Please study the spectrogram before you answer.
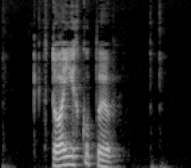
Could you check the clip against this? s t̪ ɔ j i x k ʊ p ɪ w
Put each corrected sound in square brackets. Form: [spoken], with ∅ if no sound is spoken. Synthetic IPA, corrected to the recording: [x] t̪ ɔ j i x k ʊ p ɪ w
